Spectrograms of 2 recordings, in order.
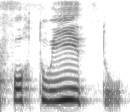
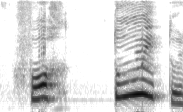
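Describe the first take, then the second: First: Fortuito with u and i split, beat on I; stress on I. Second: Fortuito very slow, TUI high, loud, one syllable; stress on TUI. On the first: Teacher showing the mistake, fortuito stressed on I. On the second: Teacher correcting students, Fortuito stressed hard on TUI. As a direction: say Fortuito as for-TÚI-to. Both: Shown as a demonstration. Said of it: "não é fortuito".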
